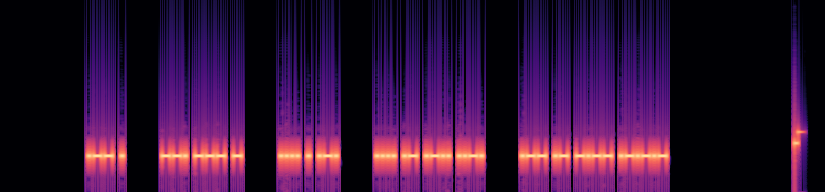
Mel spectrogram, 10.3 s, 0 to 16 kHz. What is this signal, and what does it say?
Morse code, heard as a keyed tone, about 36 wpm, 700 Hz. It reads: WE GOT HER HALF WAY.
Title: 2x Word-Spacing - Sentences from Top 400 Words - 35wpm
